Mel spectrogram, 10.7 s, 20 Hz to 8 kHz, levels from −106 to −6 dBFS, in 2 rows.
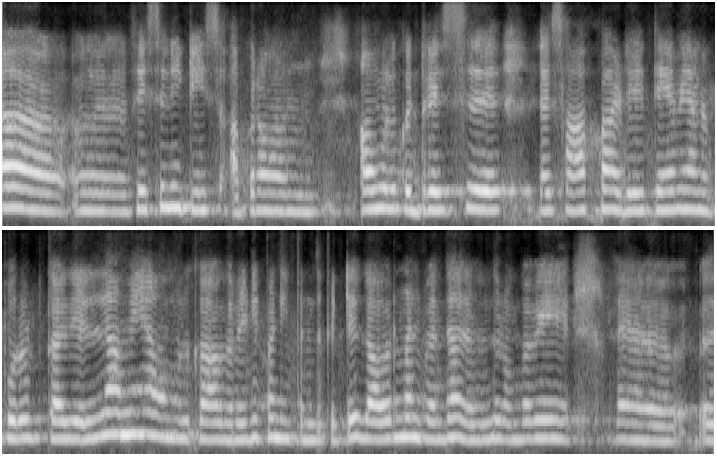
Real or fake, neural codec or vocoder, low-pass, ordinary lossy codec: fake; codec, 16 kHz, 2 kbps, FreqCodec, smaller model; none; none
